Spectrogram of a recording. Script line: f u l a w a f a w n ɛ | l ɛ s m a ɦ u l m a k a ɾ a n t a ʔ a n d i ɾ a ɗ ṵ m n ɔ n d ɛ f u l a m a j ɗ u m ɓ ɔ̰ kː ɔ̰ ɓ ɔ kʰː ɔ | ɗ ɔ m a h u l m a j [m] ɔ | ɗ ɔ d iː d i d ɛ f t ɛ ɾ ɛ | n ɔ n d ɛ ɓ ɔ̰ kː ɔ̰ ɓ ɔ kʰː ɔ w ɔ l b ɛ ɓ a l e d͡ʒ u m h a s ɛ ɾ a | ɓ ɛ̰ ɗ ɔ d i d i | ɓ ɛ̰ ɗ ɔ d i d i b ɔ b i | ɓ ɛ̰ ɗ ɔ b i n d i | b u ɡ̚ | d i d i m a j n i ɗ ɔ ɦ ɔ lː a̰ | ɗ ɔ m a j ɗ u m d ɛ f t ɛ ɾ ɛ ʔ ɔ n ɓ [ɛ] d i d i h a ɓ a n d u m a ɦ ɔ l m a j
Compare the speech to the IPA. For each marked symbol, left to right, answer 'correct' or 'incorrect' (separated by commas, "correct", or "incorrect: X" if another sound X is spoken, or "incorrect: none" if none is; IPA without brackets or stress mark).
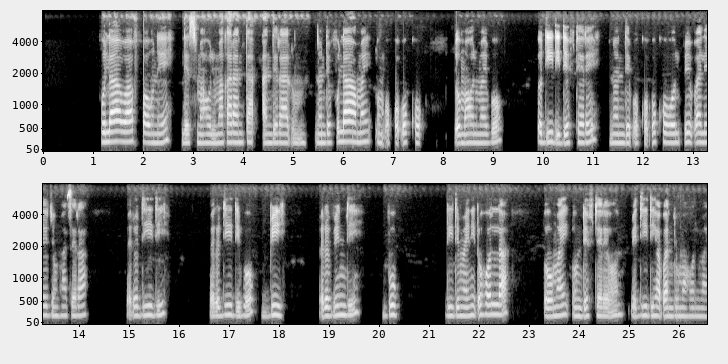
incorrect: b, correct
